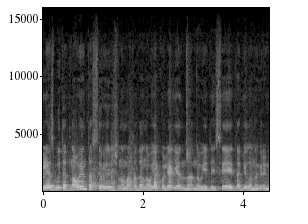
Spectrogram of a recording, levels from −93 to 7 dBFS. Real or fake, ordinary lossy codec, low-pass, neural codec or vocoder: real; Opus, 64 kbps; 14.4 kHz; none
